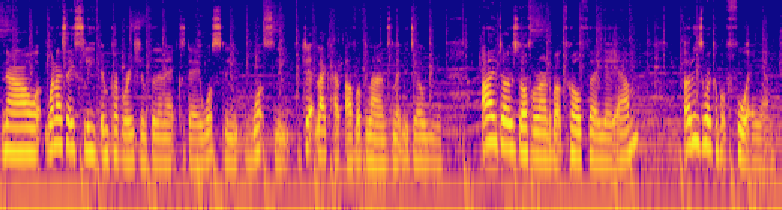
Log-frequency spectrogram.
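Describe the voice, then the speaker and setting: A woman's voice: on the low side, animated, fairly quick, a little mellow, soft background music. A woman narrating her travel vlog as a voice-over, telling her story in a chatty, humorous way with playful asides. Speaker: travel vlogger.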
